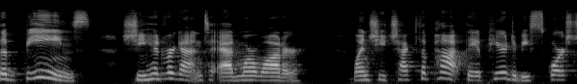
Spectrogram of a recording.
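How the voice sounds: Quiet surroundings and a natural reading voice.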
